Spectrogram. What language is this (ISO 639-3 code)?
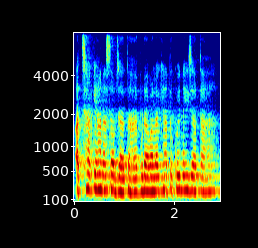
hin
